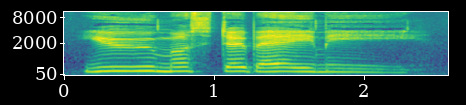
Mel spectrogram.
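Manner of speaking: a boy playing a ghostly dead king, slowly. Boy pretends to be mummy, spooky slow king voice. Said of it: "the voice of the dead king".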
